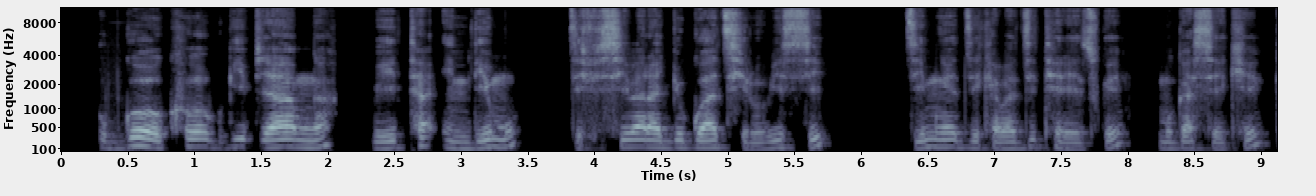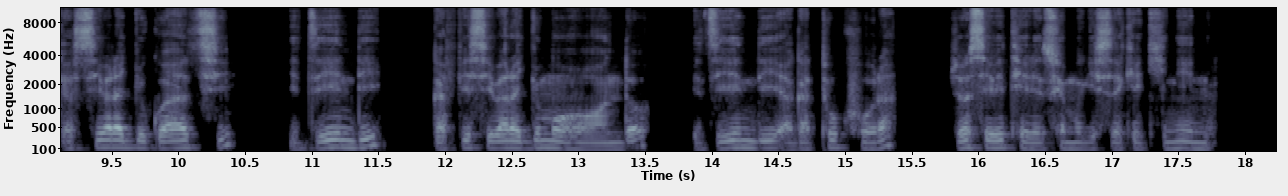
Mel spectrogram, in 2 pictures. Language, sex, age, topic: Rundi, male, 18-24, agriculture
